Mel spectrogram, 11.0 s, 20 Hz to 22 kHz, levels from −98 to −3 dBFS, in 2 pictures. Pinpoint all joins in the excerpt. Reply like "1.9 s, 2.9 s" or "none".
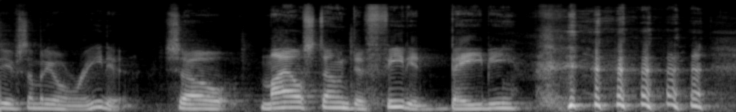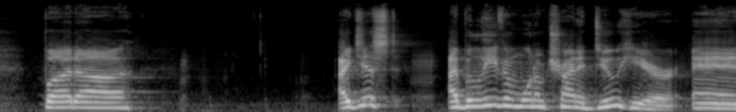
1.1 s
